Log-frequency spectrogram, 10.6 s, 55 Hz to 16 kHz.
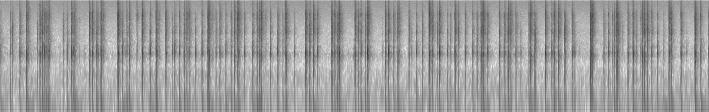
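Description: Fingernails tap rapidly on the glass screen and the edge of a small tablet's solid teal plastic case. Dozens of short, dry clicks follow one another in an uneven rhythm. Each has a faint ring near 1 kHz and dies away almost instantly.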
